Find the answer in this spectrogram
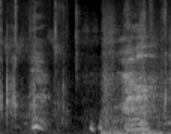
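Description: Quiet, brief fragments of voices with a few small clicks; about two-thirds of the way in, the background changes to a steady low room rumble.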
